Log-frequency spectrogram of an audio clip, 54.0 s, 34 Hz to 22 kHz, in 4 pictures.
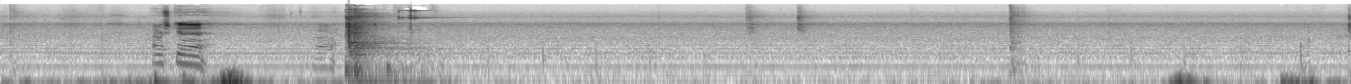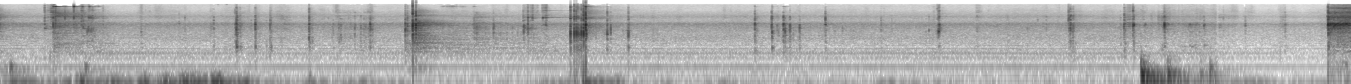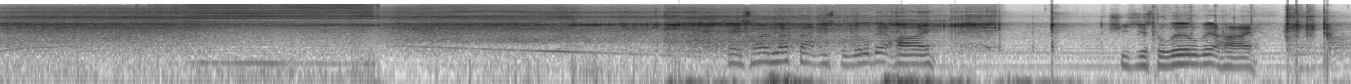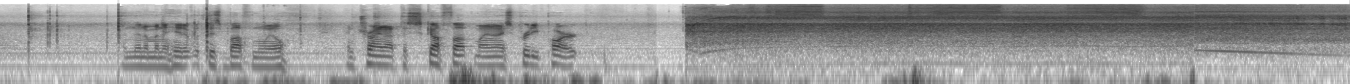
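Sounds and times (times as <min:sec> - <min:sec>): angle grinder cutting metal: 0:26.8 - 0:37.1, 0:47.4 - 0:54.0.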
